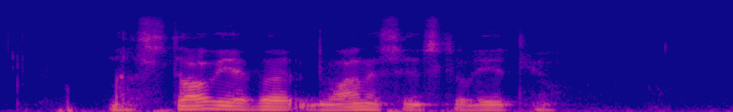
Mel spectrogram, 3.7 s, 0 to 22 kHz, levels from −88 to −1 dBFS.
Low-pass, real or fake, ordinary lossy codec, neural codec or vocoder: 14.4 kHz; fake; AAC, 96 kbps; codec, 44.1 kHz, 2.6 kbps, SNAC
